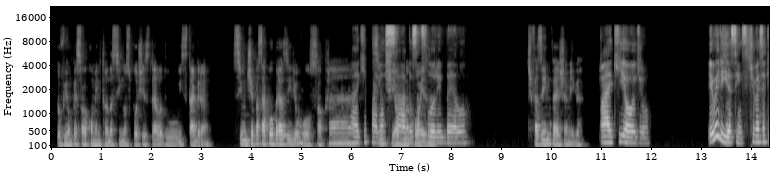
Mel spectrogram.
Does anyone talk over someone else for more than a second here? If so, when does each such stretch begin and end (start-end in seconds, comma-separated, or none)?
6.0-7.7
